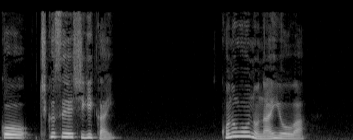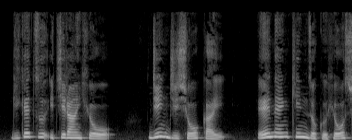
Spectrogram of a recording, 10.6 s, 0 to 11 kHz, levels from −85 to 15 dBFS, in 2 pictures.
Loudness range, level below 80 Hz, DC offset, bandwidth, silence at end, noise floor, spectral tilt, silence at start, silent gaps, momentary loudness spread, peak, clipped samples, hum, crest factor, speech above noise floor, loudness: 3 LU; -68 dBFS; under 0.1%; 10.5 kHz; 0 s; -66 dBFS; -5.5 dB/octave; 0.05 s; none; 11 LU; -6 dBFS; under 0.1%; none; 16 dB; 46 dB; -22 LUFS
